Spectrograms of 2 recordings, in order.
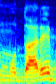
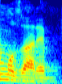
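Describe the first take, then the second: First: The middle consonant is a d sound. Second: The middle consonant is a z sound. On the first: "मुदारिब या मुजारिब दोनों तरह से बोलते हैं" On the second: "मुदारिब या मुजारिब दोनों तरह से बोलते हैं"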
